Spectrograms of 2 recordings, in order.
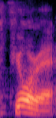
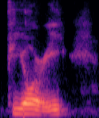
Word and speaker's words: Fiore: But at least she helps me pronounce Fiore and not Fiori, my partner Agnieszka, who's Polish, by the way.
